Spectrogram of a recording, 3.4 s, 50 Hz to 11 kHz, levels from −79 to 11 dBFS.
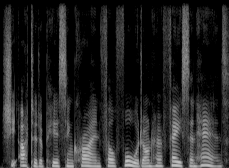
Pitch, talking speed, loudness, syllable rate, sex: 210 Hz, 225 wpm, -18 LUFS, 5.1 syllables/s, female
